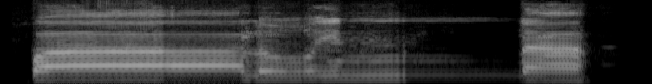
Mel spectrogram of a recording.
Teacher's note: নুন তাজদিদকে একালি পরিমাণ গুণনা করে পড়তে হয়।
